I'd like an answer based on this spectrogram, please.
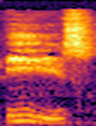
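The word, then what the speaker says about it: Ys: Another series that I'm a noob to, and I believe you call it Ease, is the way you pronounce it, but it's Ease 8.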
